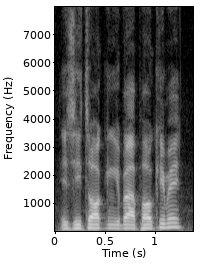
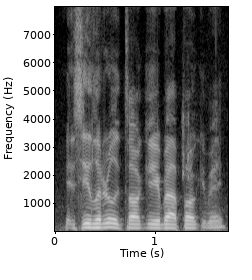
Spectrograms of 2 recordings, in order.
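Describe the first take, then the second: First: Said in the usual way. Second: Fast, disbelieving repeat with weight on he; incredulous. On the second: Real, not acted. Streamer reacting to the guest's tangent, incredulous. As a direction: say it again, now you can't believe it.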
